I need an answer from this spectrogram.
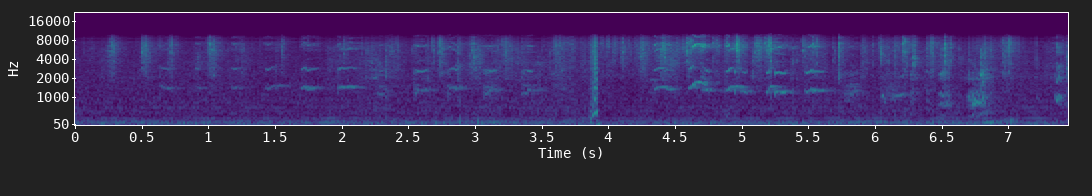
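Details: Several six-week-old Yorkshire terrier puppies give scattered thin squeaks and whines, sparser than a chorus, with a sharp click near the middle and a constant low background hum.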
